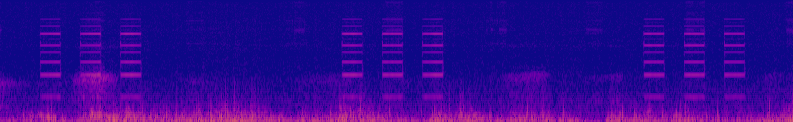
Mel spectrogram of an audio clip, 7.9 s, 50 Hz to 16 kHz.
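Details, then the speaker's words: MJX Bugs 2W GPS FPV drone controller gives groups of three quick low-battery warning beeps about every three seconds at two battery bars, with the drone about 120 m out; return-to-home does not engage. "but it does warn you it gives you plenty of warning hear that beeping I still got two bars of battery so you get plenty of warning"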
